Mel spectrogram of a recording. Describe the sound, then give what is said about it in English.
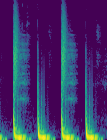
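A synthesizer pulses against a kick drum through sidechain ducking in an electronic remix: four loud, evenly spaced beats, each a punchy low thump with a bright synth swell that cuts off sharply before the next hit. “the synthesizer will be turned down, which creates this sort of pulsing effect, audio effect.”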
